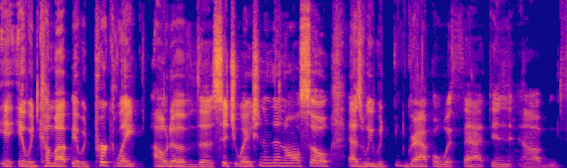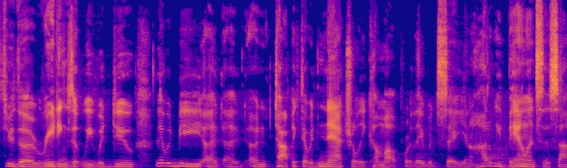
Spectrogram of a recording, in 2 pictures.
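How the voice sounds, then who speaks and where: A man with a fairly high pitch and a somewhat breathy voice speaks at a moderate pace. His pitch variation is ordinary, and the recording is very clean with a silent background. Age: 60s. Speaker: family studies professor. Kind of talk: interview.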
